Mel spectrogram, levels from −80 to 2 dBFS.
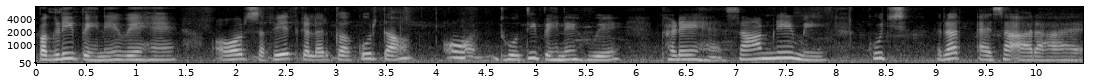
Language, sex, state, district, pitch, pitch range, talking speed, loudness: Hindi, female, Maharashtra, Solapur, 225 Hz, 210-255 Hz, 130 wpm, -27 LUFS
